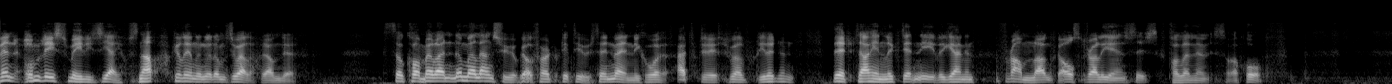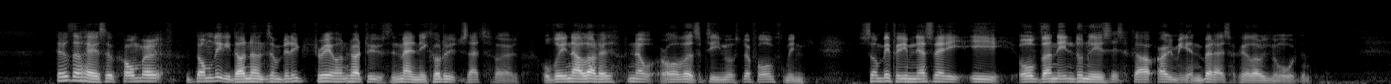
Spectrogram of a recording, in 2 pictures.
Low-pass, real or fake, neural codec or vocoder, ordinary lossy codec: 7.2 kHz; fake; codec, 16 kHz in and 24 kHz out, 0.4 kbps, LongCat-Audio-Codec, four codebook decoder; none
